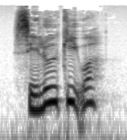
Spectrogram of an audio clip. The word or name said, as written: selvudgiver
